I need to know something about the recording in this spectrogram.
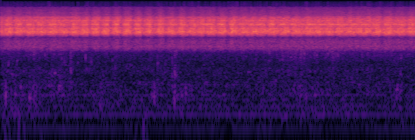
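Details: Crickets at one of the bays of Korčula: a dense, steady, high-pitched buzzing chorus with fine rapid pulsing that never breaks, over faint low background rumble.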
